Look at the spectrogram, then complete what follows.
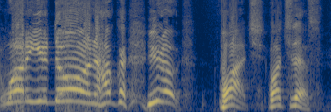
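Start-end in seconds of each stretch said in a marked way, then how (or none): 0.0-1.8 disciples' outraged cry, voice pitched high; indignant. Retold or imitated. Preacher voicing the indignant disciples to the congregation. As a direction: act out the shocked objection. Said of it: "they were indignant".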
